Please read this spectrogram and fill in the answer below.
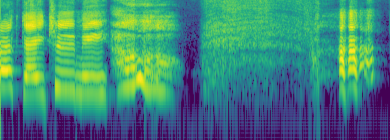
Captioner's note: air blowing sounds can be heard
